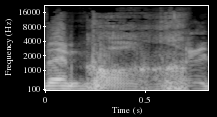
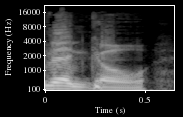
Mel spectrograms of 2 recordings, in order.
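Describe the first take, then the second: First: The name gets an elaborate, foreign-sounding pronunciation. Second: The name gets a simple, everyday English pronunciation. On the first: The speaker is trying to sound sophisticated. The speaker calls it wrong. "fancy people, you don't have to call him Van Gogh" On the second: The speaker is just saying the name normally. The speaker calls it right. "Just call him Van Gogh. It's okay"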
